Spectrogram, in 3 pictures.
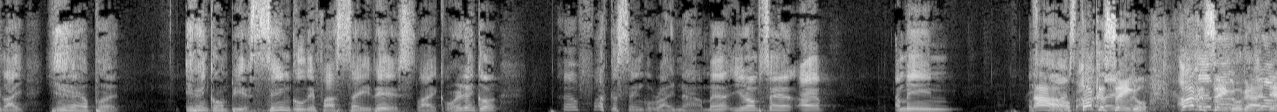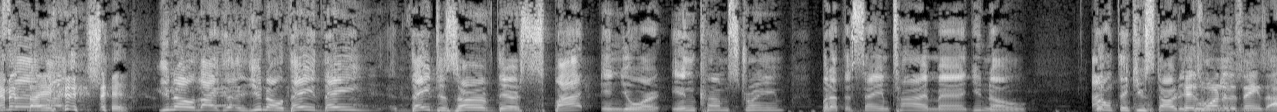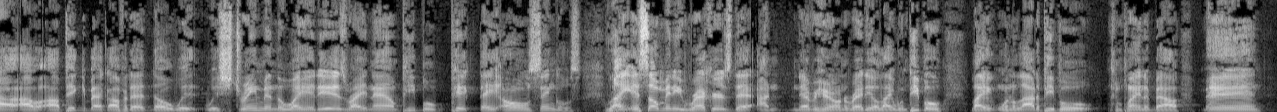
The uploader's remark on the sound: K-100 Radio was broadcasting live at Makin'It Magazines Media Matters ATL networking event at iLounge.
